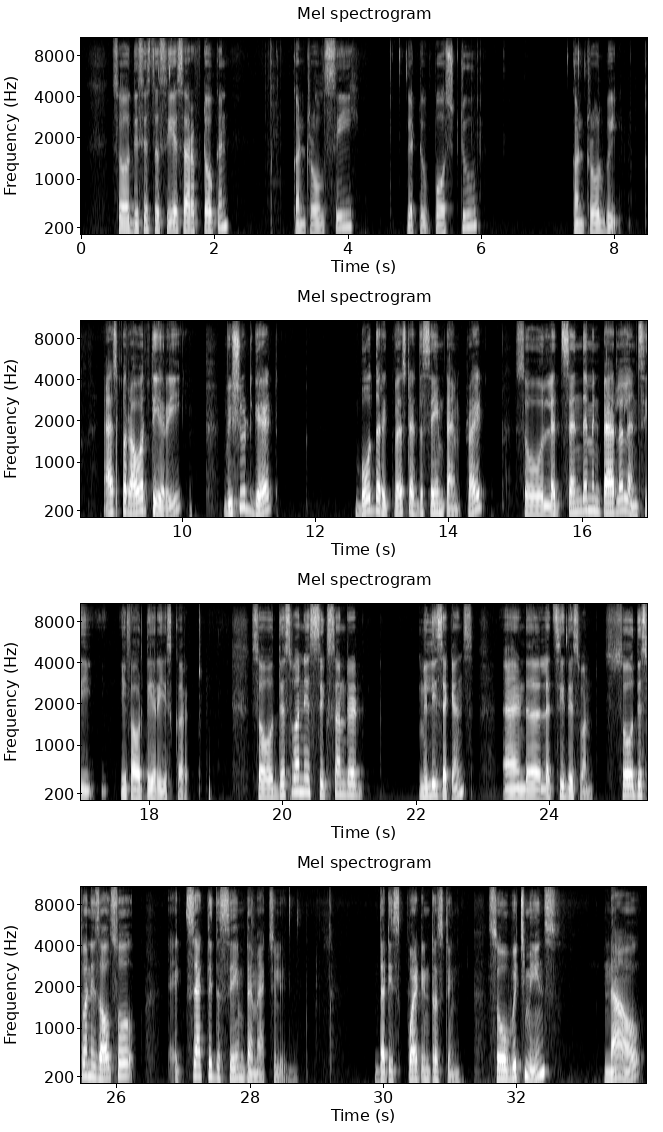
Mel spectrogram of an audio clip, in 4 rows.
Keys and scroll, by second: 2.8 ctrl+c, 8.2 ctrl+v.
